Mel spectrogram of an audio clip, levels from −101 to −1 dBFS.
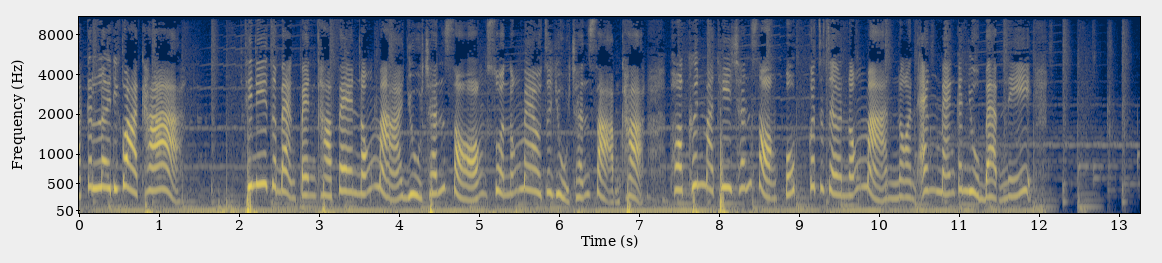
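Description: From 3.88 to 7.24 s the sound sags 1.47 semitones and slows to 0.919 times normal speed, pitch and tempo dropping together. This is a wrong sample rate: playback ran slower than recording without conversion, which fits 24 kHz material played at 22 kHz.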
